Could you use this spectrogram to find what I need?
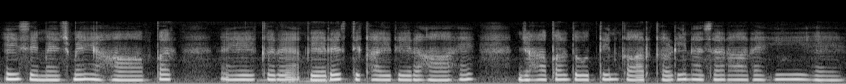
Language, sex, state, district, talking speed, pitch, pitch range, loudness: Hindi, female, Rajasthan, Jaipur, 150 wpm, 215 Hz, 205-230 Hz, -15 LUFS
